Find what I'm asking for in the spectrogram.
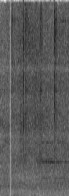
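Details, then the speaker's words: Clutch release bearing spun by hand after removal during a clutch disc replacement: rough, gritty growl showing it is worn and must be replaced. "bisa didengarkan, ngorok suaranya, ini perlu diganti. Ini drag locker atau biasa bahasa tekniknya adalah release bearing."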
